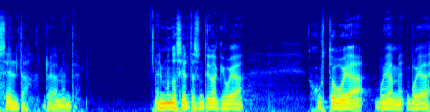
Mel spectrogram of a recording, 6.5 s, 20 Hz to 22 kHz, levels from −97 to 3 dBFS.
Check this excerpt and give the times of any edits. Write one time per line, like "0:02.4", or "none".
none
